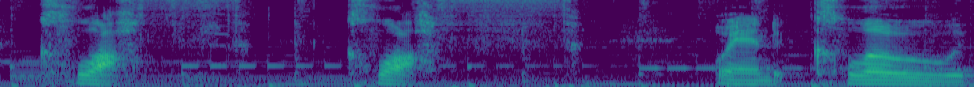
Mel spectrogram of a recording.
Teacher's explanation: the sound is a little bit different cloth cloth and clothes notice that with the th in each uh in each word my tongue went between my teeth that is the secret for getting a strong th sound the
